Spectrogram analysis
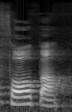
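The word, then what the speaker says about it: faux pas: इसका प्रोनाउंसिएशन होता है फॉपा, एक्स की प्रोनाउंसिएशन नहीं होती है, फॉपा है ये, ठीक है।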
